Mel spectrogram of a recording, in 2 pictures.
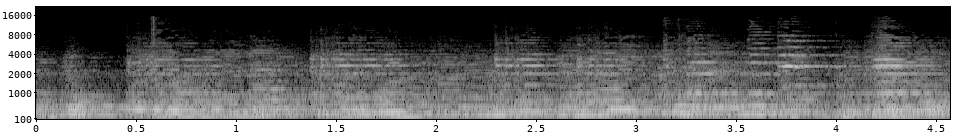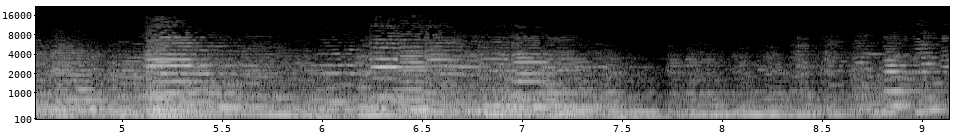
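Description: A string quartet of two violins, viola and cello playing a classical piece, with a few strong low cello notes near the middle.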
